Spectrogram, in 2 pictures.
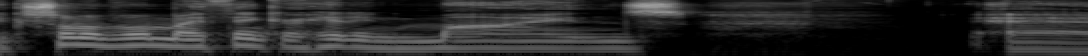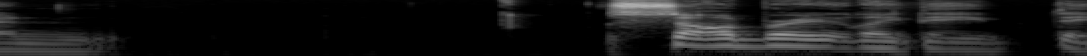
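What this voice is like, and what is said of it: Usual voice. Nothing is said of it.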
